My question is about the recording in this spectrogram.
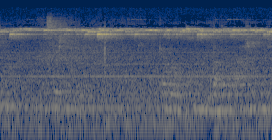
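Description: Electronic soundtrack of an audiovisual artwork: several thin, high-pitched sustained tones overlapping and fading in and out, sounding like crickets, over faint low hums and a couple of small clicks.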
